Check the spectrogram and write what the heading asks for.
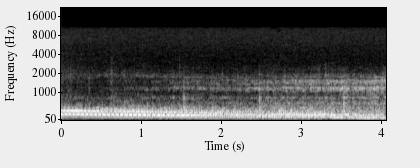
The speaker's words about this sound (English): As you near the train crossing, you hear it in the distance. The 704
